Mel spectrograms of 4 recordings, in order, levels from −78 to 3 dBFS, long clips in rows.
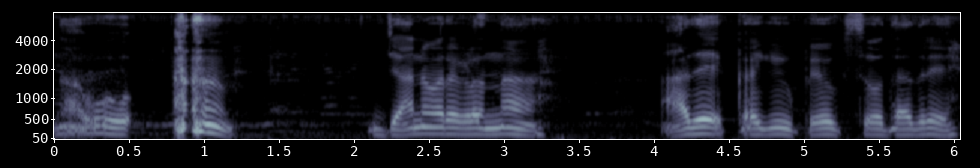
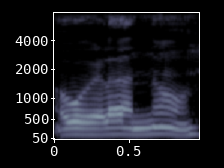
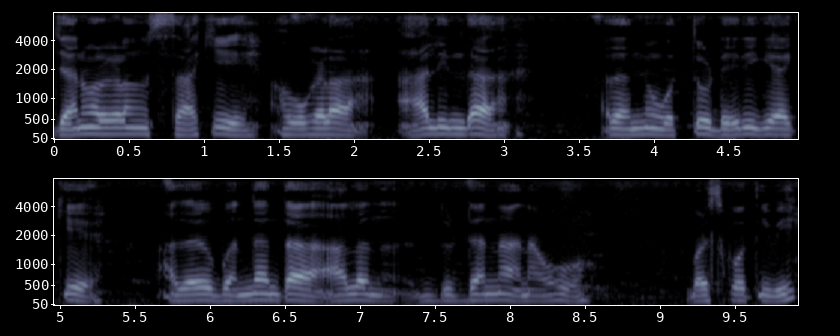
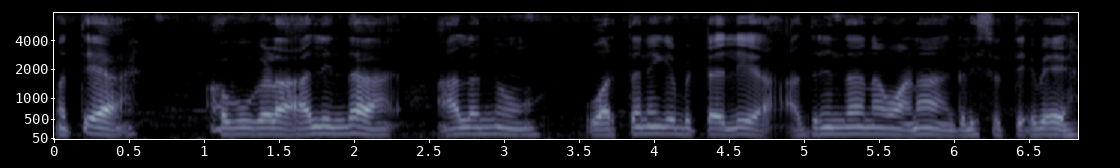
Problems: none marked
